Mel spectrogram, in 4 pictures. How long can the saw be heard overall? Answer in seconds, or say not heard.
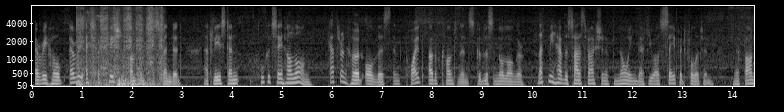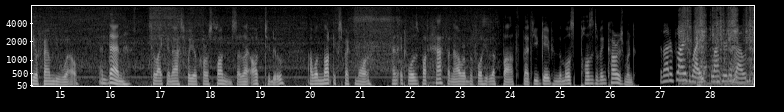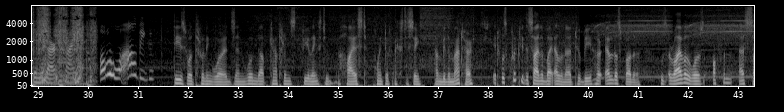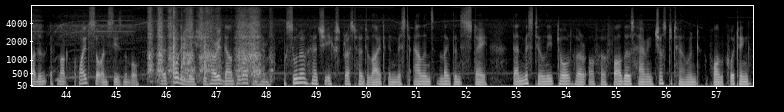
7 s.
